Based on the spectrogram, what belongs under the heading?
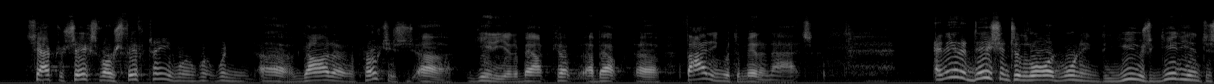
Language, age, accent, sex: English, 60-79, American, male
